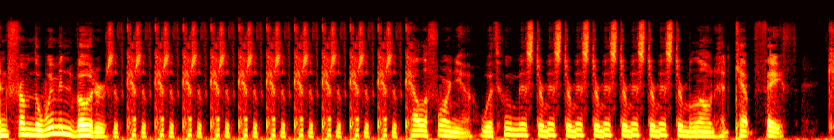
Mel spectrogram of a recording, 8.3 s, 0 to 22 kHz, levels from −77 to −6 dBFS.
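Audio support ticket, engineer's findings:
Repeated frames, 1.30–4.09 s and 5.44–6.83 s. The same 0.28 s block of speech replays 10 times, then 5 times. Stutter. A writer or transport is sending a short run of compressed frames more than once. The duplication adds 2.79 s and 1.39 s.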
